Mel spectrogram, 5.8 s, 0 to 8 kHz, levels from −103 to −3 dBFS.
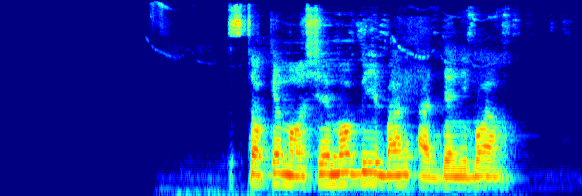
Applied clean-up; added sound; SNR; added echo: neural mask model DeepFilterNet 3.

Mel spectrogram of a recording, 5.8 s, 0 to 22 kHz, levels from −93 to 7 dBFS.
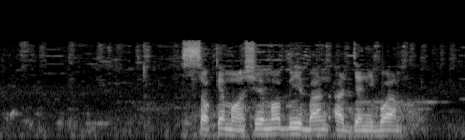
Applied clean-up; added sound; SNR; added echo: none; none; none; none.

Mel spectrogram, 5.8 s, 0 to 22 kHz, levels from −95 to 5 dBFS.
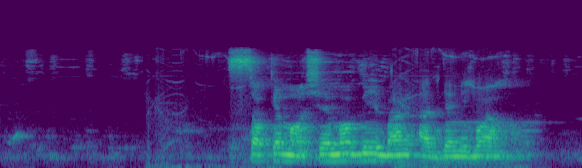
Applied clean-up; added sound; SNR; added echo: neural separator model SepFormer DNS4.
